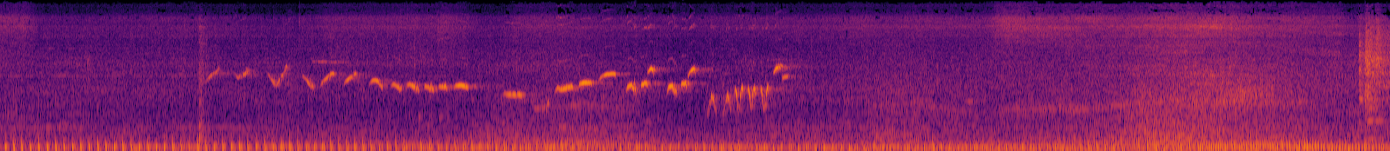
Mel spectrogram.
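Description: A small songbird chirping in quick runs of short, sliding notes for several seconds, over a steady low rumble. Near the end a vehicle passes, growing louder.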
